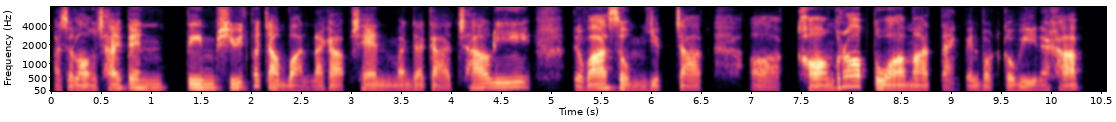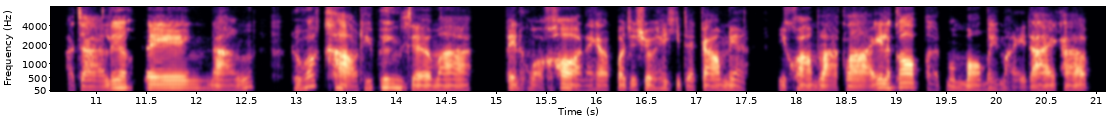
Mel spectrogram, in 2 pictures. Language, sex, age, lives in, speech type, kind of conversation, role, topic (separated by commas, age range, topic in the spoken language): Thai, male, 20-24, Thailand, read, expert-assistant, expert, เวลามีคนบอกว่าบทกวีเข้าใจยาก เราจะช่วยให้เขาเห็นความสนุกของการอ่านบทกวีได้อย่างไร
